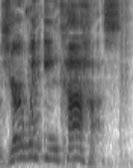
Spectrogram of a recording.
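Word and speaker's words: Jerwin Ancajas: How do you pronounce his name properly? I need to get this right. Jerwin Incajas.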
